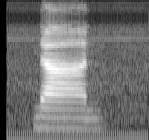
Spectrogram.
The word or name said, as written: นาน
